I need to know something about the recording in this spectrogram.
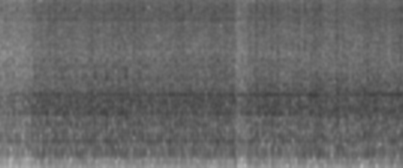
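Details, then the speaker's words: Engine idling after new fuel injector seals fixed a vacuum leak behind a lean condition, soapy water sprayed on the injectors: steady even idle, no fizzing or hiss, no leaks found. "No leaks there. I don't hear any fizzing or I don't hear any noise from the soap. That's all good right there."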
